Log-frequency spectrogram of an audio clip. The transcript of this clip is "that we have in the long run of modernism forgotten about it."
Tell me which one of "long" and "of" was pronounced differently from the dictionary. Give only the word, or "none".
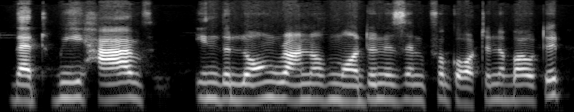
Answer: none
